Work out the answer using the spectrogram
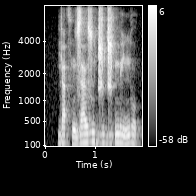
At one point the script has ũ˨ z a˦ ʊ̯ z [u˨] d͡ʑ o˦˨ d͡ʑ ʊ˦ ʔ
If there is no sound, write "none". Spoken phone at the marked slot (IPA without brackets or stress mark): u˦˨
